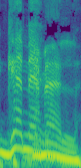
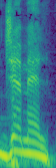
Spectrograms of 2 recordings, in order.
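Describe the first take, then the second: First: The name begins with a hard G sound. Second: The name begins with a soft J sound. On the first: "Vous n'avez pas le J. ... Mais vous, c'est Gamel" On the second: "nous, on dit Jamel"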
